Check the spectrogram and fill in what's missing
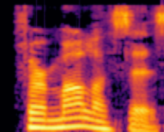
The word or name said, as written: thermolysis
